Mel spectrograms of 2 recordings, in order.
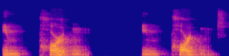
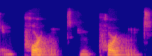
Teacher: that im is not really pronounced strongly, as well as the end of it, tent, is not really pronounced, let's say, strongly. The only part that is stressed is por, important, important.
